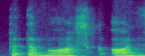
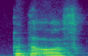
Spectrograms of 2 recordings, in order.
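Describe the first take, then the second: First: Slow, lightly voiced mimic of Cyril's mask line; a light touch of Cyril, drawn out; Cyril style. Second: Said in the usual way. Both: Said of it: "Cyril style".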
